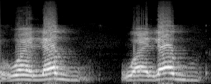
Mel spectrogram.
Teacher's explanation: لام ساکن ادا کریں گے، درمیانی سی آواز چلائیں گے اور پھر لام زیر والا ادا کریں گے جو کہ ہماری تشدید میں 2 لام شامل ہیں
